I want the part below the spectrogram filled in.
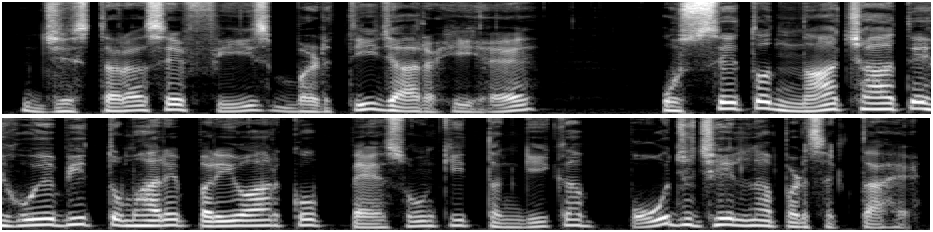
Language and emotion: Hindi, fearful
